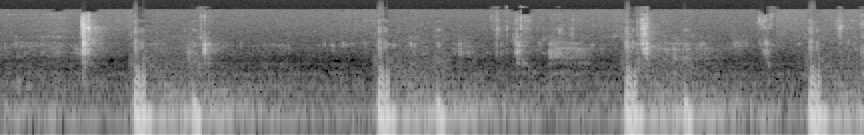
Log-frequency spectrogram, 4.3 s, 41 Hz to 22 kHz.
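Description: Heartbeat sound effect: a slow, low double thump (lub-dub) repeating about every 1.2 seconds, four beats in all, with faint clicks between them.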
